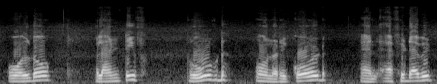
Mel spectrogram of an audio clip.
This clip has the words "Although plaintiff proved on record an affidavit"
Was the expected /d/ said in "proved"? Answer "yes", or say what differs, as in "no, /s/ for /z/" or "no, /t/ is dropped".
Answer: yes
